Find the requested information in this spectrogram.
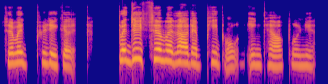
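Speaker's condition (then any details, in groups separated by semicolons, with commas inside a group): Cerebral palsy; from birth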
